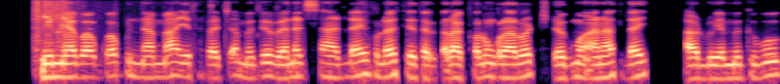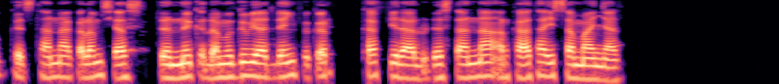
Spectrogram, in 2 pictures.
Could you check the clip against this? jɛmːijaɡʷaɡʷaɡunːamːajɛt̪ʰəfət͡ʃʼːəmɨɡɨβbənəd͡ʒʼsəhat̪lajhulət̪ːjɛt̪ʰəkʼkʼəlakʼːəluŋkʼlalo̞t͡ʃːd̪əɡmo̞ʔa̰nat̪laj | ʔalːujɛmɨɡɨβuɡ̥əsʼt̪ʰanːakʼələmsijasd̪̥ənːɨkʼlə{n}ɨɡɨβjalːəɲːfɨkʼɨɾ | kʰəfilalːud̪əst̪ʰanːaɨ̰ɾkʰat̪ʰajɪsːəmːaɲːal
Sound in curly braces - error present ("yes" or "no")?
yes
